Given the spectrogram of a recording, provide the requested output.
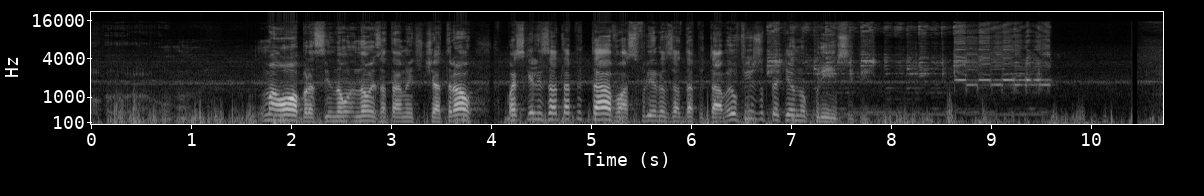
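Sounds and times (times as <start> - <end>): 
speech: 1.7 - 8.0, 8.6 - 9.0
phone ringtone from an incoming call: 6.7 - 9.6.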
